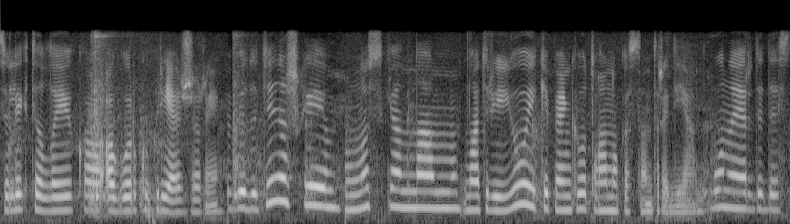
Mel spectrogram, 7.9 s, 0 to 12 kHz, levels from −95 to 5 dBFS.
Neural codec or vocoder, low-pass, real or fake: none; 7.2 kHz; real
